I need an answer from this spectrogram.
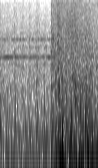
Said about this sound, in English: What a nade!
